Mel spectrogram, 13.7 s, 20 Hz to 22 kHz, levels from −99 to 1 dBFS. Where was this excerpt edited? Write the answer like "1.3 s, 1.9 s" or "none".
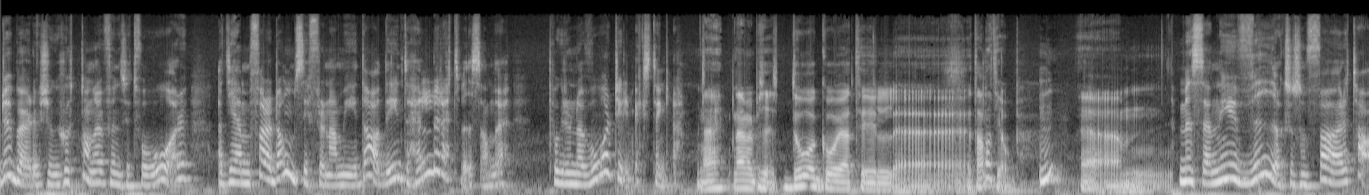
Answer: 7.7 s, 11.7 s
